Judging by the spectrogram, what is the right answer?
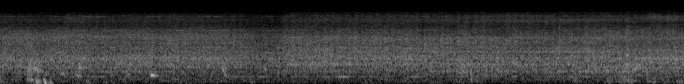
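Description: Steady rattling rumble of a metal roller conveyor as a person is pushed along it head first.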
